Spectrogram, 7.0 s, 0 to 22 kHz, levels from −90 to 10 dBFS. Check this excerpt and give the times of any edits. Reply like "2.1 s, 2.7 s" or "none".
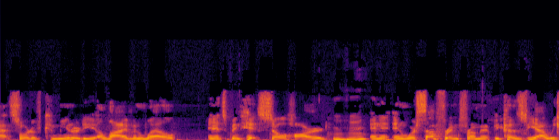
none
